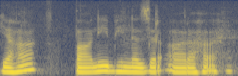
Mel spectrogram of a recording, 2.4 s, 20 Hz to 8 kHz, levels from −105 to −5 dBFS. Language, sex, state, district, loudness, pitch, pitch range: Hindi, male, Jharkhand, Ranchi, -16 LUFS, 140 Hz, 135-155 Hz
